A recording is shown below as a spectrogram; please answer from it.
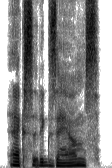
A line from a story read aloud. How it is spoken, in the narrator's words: she groaned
